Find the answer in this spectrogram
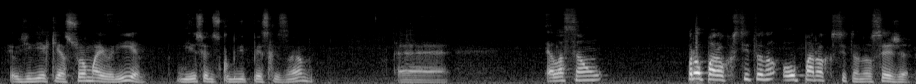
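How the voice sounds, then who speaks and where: A Brazilian man with a Brazilian Portuguese accent, a guest explaining English pronunciation in a didactic, halting way with many repeated words. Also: fairly high pitch, darkish tone. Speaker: interview guest, English teacher. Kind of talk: explanatory interview talk.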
